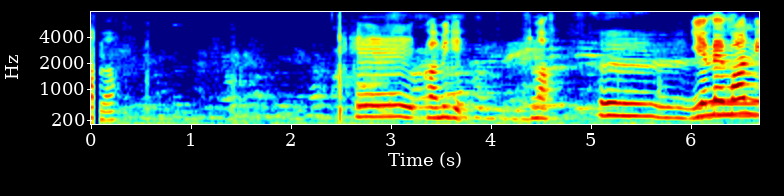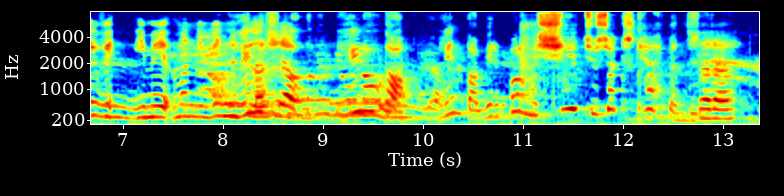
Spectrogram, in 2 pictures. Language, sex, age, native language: Icelandic, male, 9, Icelandic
